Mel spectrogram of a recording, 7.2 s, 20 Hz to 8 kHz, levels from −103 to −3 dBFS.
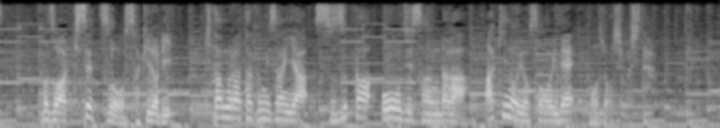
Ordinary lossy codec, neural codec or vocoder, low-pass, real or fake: MP3, 48 kbps; none; 7.2 kHz; real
